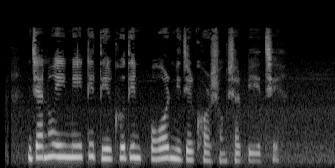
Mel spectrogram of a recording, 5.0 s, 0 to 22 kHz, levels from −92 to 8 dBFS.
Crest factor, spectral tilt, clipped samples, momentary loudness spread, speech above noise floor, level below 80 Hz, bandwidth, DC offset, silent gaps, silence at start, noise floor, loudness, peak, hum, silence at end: 18 dB; -5 dB/octave; under 0.1%; 14 LU; 33 dB; -78 dBFS; 11.5 kHz; under 0.1%; none; 0.4 s; -57 dBFS; -24 LUFS; -8 dBFS; none; 0.85 s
